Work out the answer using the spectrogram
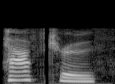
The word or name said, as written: half-truth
